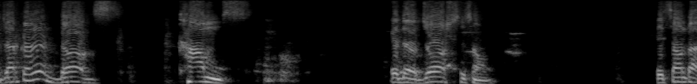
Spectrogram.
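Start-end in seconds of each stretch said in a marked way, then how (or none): 0.6-2.3 ডগস and খামস ending in z; z ending demo. Shown as a demonstration. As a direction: stress the z at the end of ডগস. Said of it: "জ আসবে". (শেষে z দিয়ে ডগস, খামস)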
